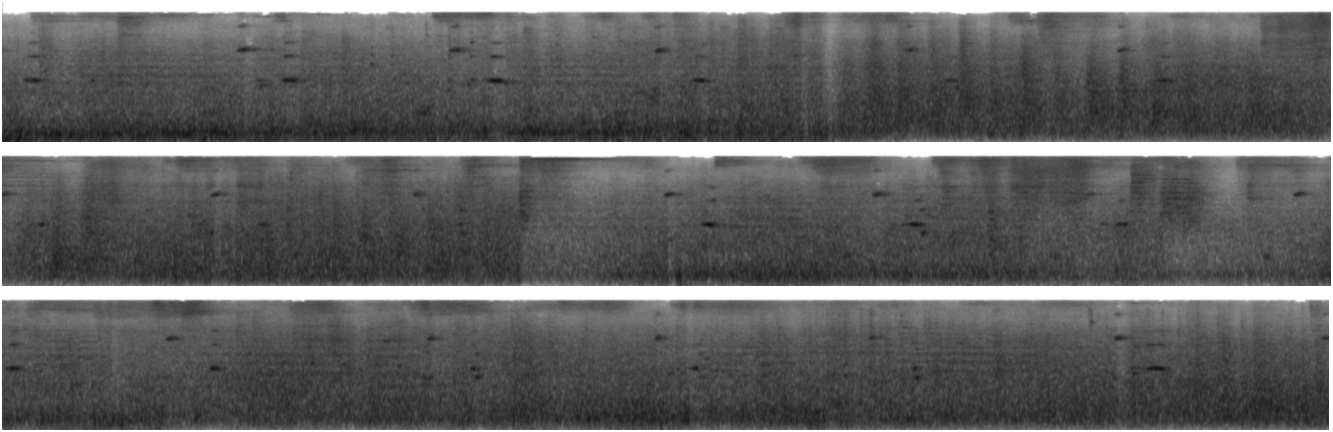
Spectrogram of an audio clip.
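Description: Freight cars of a BNSF intermodal train rolling past close by: a steady, loud noise of wheels on rail, with short high wheel squeals dotted through it. The low rumble is heavier for the first six seconds, then thins out.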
